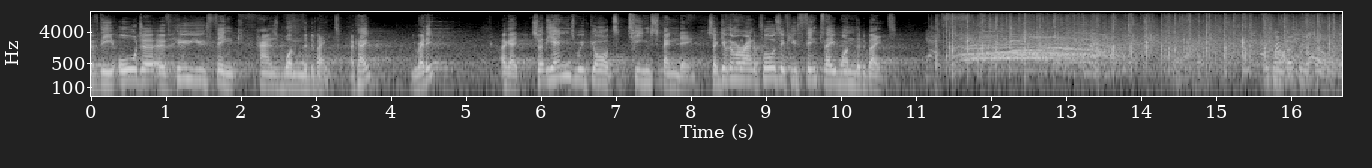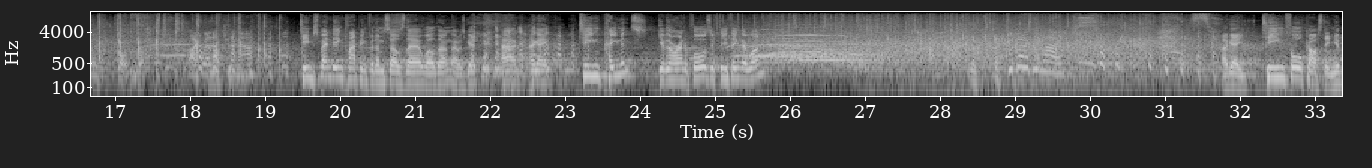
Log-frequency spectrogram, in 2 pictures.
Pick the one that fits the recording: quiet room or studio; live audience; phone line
live audience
